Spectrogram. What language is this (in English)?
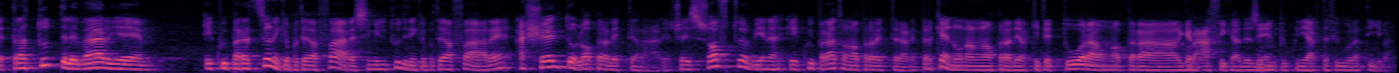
Italian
